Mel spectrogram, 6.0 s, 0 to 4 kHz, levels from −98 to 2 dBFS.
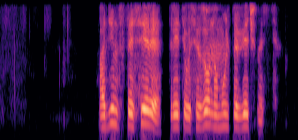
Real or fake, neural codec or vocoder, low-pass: real; none; 3.6 kHz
